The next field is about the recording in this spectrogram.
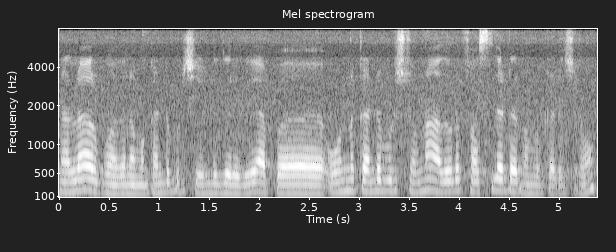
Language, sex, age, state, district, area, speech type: Tamil, female, 18-30, Tamil Nadu, Madurai, rural, spontaneous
